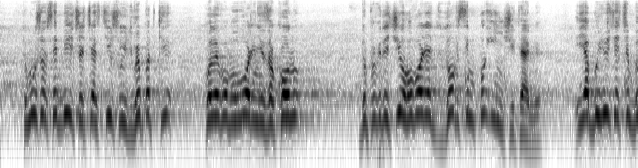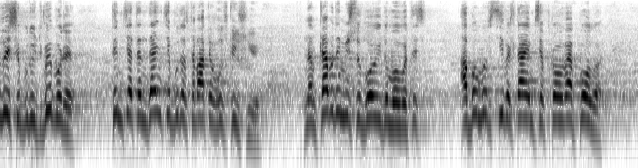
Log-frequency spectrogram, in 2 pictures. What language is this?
Ukrainian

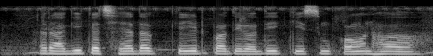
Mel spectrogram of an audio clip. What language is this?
Bhojpuri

